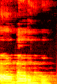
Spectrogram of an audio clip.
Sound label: "oh no" SUNG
